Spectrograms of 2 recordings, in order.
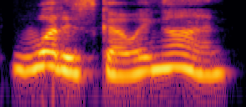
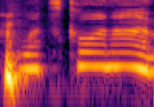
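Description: First: It is said stiffly, imitating Bella's flat delivery. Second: It is said in a natural, casual way.

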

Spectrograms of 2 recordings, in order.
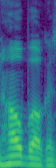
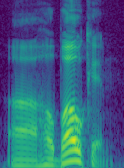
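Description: First: The word is said smoothly as one unit. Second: The word is split into separate syllable chunks. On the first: The speaker calls it right. "It's just one word" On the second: The speaker calls it wrong. "you're making it like three words"

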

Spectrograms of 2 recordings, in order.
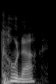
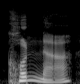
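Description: First: The n sound is short and rushed. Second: The n sound is held long. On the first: The speaker calls it wrong. "it's not kona" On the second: The speaker calls it right. "it's konna"

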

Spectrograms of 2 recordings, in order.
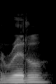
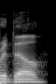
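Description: First: The name sounds like the word riddle. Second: The name ends in a stressed 'dell' sound. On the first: The speaker calls it wrong. "Vi fik slagtet hans navn lidt sidst, og bare Riddle, som det staves" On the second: The speaker calls it right. "Men det er ikke sådan, det er Riddell"

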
